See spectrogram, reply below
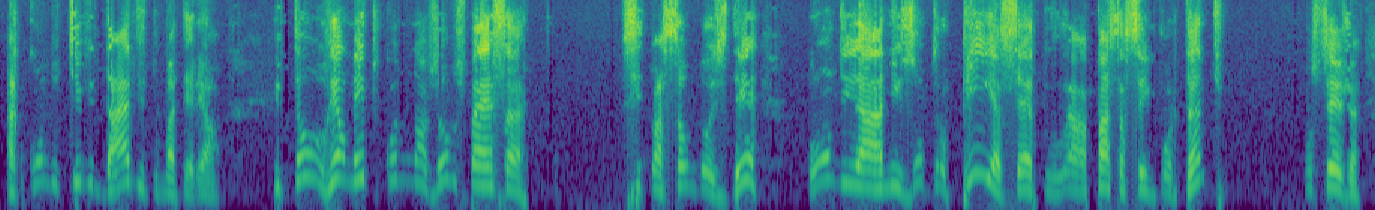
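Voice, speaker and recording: An older professor with a Brazilian Portuguese accent speaks over a headset on a video call from a small home study. His voice sits high for a man and has a husky edge. He explains in a steady teaching manner and keeps checking that his listeners follow. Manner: explanatory, tags phrases with "certo?" and "né?", frequent restarts. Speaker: university professor giving a guest lecture. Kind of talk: online lecture answering audience questions.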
